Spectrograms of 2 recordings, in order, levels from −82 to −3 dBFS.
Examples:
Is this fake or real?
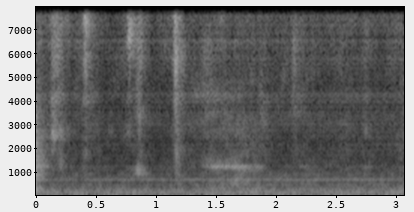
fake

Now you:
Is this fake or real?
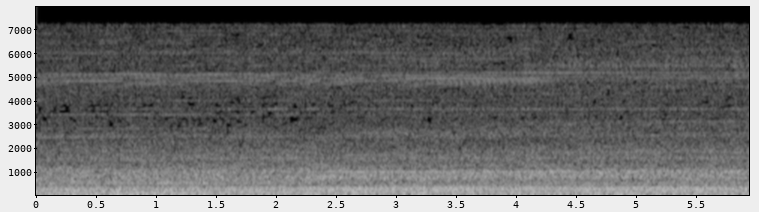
real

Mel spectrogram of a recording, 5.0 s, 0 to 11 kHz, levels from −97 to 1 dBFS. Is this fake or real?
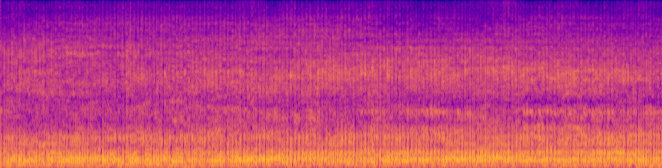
fake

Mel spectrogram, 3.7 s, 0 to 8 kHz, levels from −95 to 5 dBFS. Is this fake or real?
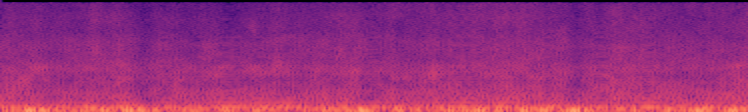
fake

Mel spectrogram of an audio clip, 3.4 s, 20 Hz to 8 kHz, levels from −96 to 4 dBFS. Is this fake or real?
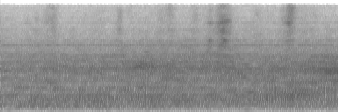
fake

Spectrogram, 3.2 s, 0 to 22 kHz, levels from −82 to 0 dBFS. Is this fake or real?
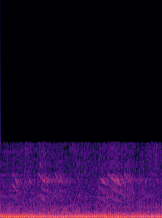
fake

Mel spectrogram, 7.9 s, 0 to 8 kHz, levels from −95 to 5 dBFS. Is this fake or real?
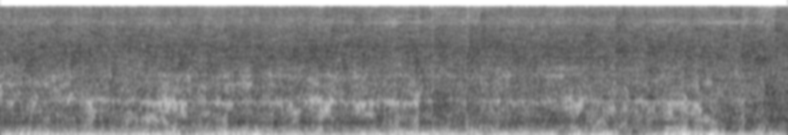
fake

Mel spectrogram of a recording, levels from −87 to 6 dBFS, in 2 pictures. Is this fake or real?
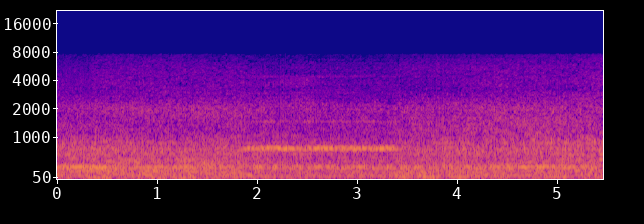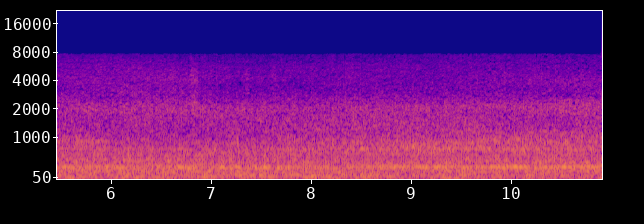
fake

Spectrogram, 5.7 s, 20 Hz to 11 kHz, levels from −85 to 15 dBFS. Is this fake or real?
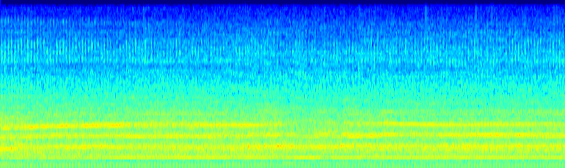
real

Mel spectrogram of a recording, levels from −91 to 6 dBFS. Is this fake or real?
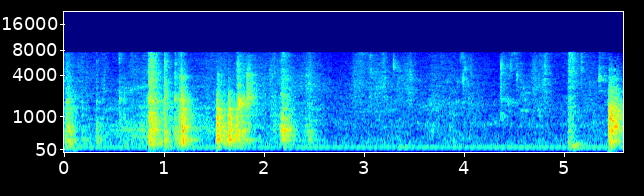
real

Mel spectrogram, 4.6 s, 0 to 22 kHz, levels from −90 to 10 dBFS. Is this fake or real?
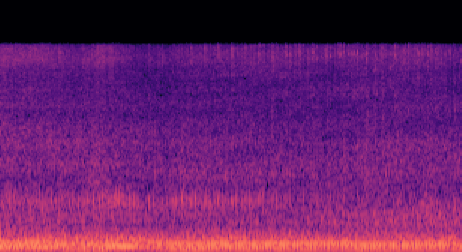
real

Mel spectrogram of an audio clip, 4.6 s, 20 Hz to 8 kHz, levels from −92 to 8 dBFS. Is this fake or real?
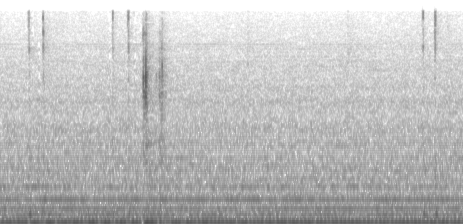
real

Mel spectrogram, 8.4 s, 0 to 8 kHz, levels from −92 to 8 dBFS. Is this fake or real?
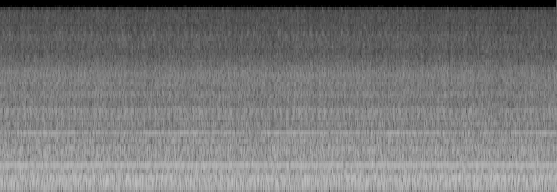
real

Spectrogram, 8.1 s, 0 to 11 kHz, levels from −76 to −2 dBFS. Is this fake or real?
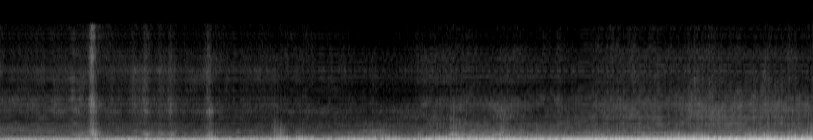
fake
